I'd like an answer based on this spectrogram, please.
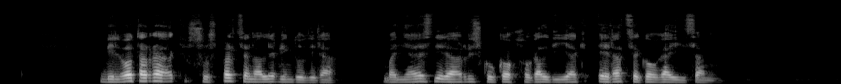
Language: Basque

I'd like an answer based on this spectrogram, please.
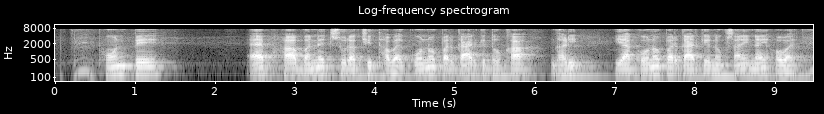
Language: Chhattisgarhi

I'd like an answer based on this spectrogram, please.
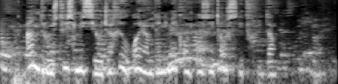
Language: Georgian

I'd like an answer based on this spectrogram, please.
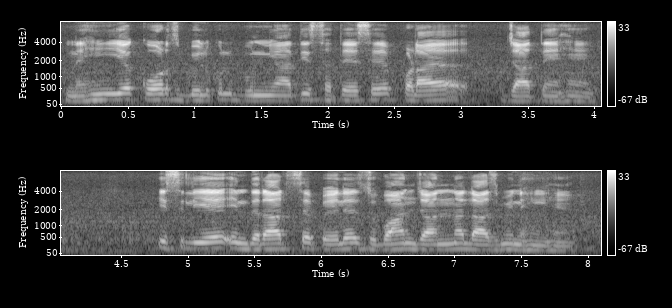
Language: Urdu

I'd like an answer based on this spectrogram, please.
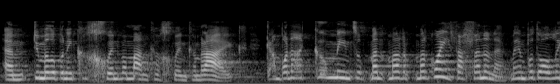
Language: Welsh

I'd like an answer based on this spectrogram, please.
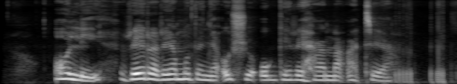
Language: Kikuyu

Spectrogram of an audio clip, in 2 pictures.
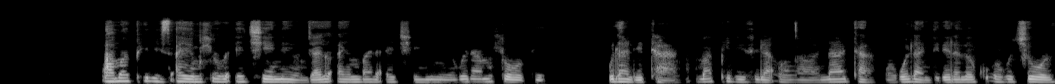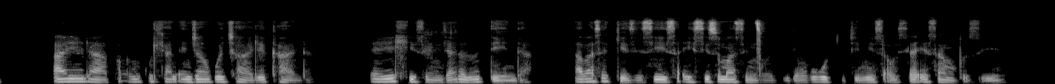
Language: North Ndebele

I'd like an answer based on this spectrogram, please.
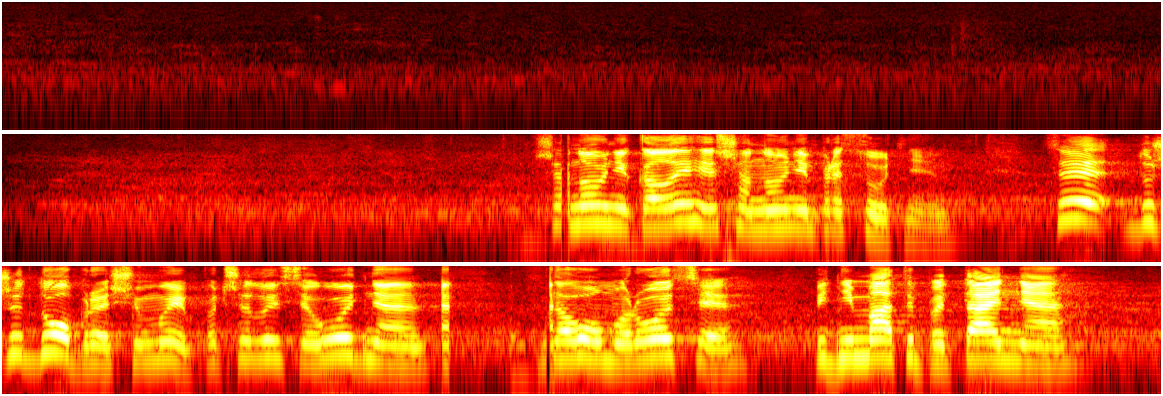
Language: Ukrainian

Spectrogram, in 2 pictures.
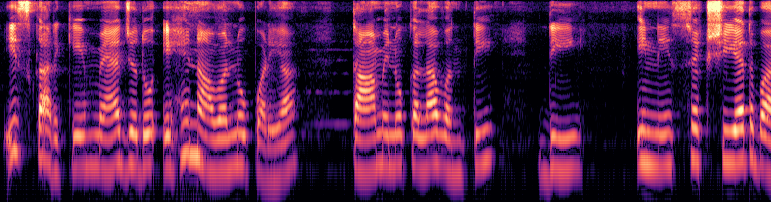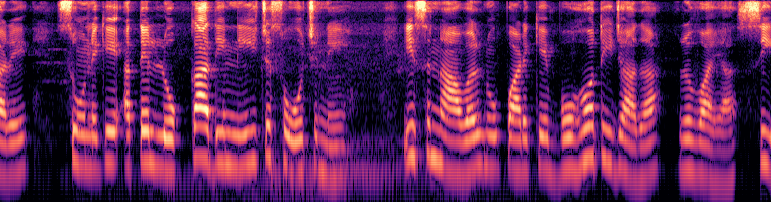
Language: Punjabi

